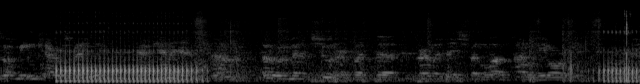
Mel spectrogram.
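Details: Loud buzzing, fluttering snore from a sleeping black pug in a night shirt, with quieter snuffling breaths between louder rattling bursts; snoring.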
